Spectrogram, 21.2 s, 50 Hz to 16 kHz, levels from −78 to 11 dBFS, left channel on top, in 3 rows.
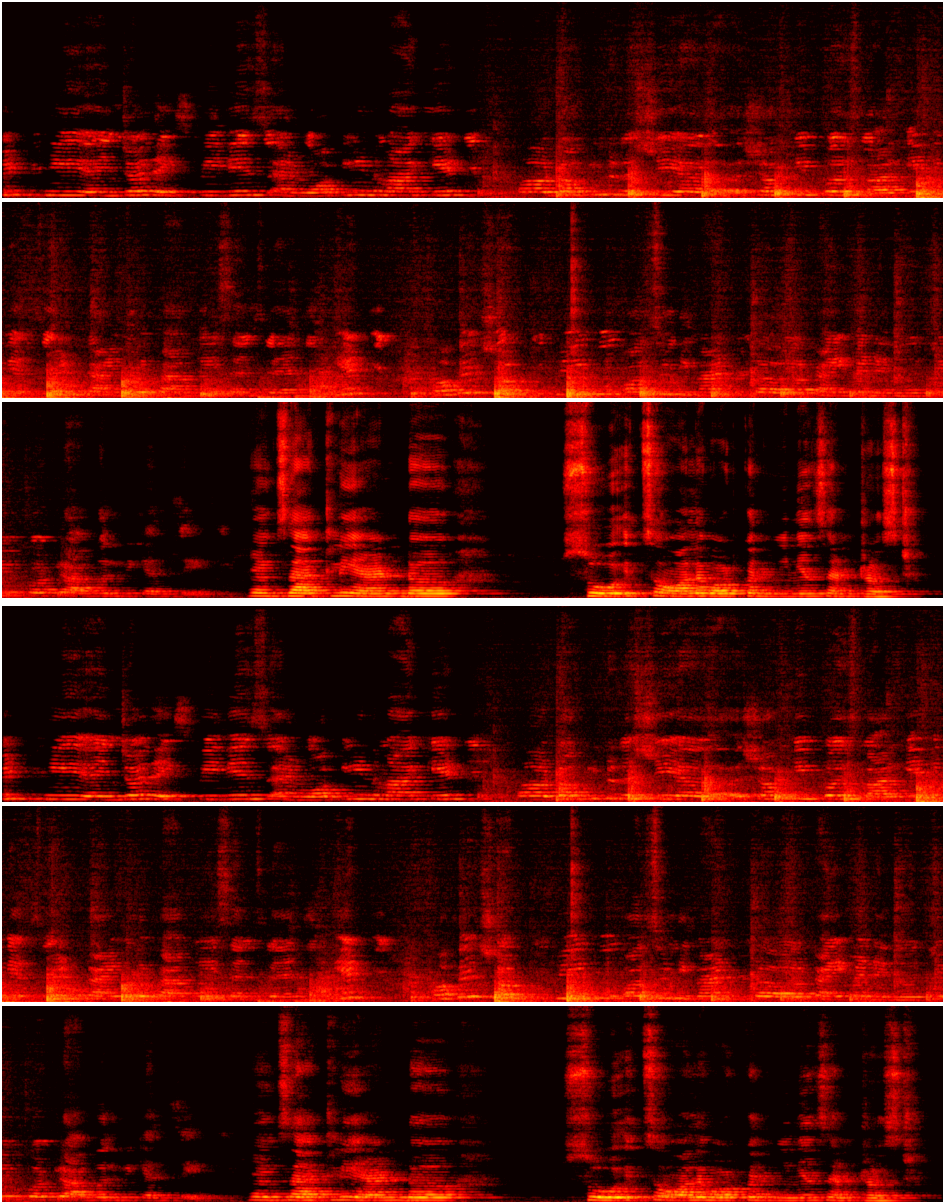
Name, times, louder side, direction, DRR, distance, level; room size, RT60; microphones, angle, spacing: voice 1, 0.0-15.6, right 1 dB, 70° right, 0.8 m, -34 dB
voice 2, 1.8-2.1 3.5-3.6 7.4-7.5 9.8-9.9 14.3-14.4 16.0-17.8 18.3-21.0, left 2 dB, 75° left, 0.4 m, -26 dB
sound 1, 3.6-14.7, left 1 dB, ahead, 0.3 m, -33 dB
2.5 x 2.0 x 2.5 m
head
